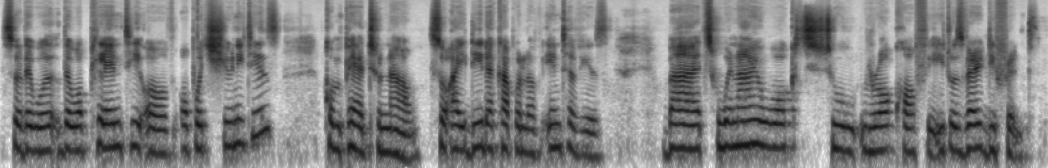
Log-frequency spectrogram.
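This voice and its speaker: Unhurried woman from Kenya. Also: mid-range voice, steady tone, a little mellow. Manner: unhurried, frequent restarts and fillers. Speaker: guest, coffee customer experience manager. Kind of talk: casual interview answers.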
